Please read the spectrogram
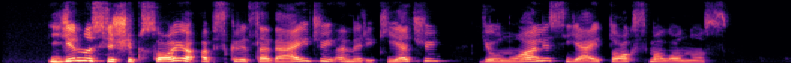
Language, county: Lithuanian, Kaunas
